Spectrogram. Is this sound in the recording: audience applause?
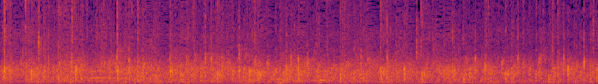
yes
